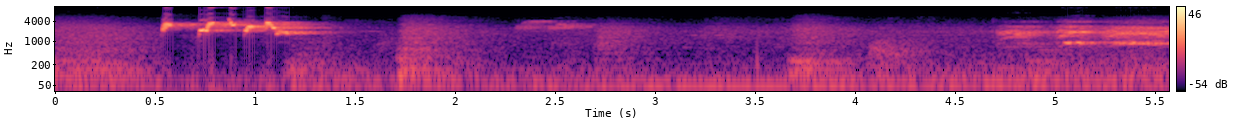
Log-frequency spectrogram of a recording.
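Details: Caged Red-whiskered bulbul gives a fast, complete song phrase meant for tutoring young birds: a quick cluster of loud chirpy whistles, followed by softer scattered chirps and a faint, drawn-out distant call near the end.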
